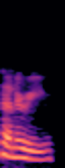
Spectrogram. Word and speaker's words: Tenerife: Tenerife.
